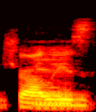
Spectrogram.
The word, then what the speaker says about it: Charlize: But even Charlie Theron, or how do you say her last name? Charlize Theron.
